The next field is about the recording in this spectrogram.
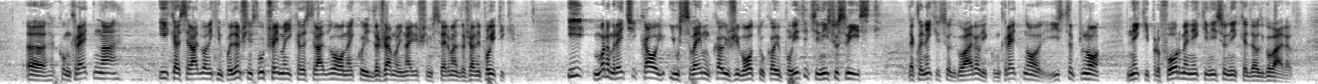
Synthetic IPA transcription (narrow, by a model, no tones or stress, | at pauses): ko̞ŋkɾe̞t̪na | ikad̪ase̞ɾaːd̪ilone̞kimpojed̪inat͡ʃnimslˠut͡ʃajimaikad̪ase̞ɾaːd̪iloːne̞ko̞jd̪r̩ʒaːʋnojinajʋiʃimsfe̞ːɾamad̪r̩ʒaːʋne̞po̞lit̪ike̞̥ | imo̞ːɾamɾe̞t͡ɕikʰao̞iusʋe̞mukaoiuʒiʋo̞t̪ukaoijupo̞lit̪it̪siniːsusʋiist̪i̥ | d̪akle̞ne̞kisuod̪ɡo̞ʋaːɾaliko̞ŋkɾe̞t̪no̞ḭist̪r̩pno̞ | ne̞kipɾofo̞ɾmene̞kiniːsunikad̪aod̪ɡoʋa̰ːɾa̰li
